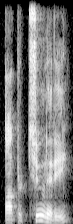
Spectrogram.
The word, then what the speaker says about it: opportunity: following words: return, disturb, opportunity. That last T is kind of like a DY, opportunity, opportunity, and not necessarily opportunity, opportunity.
